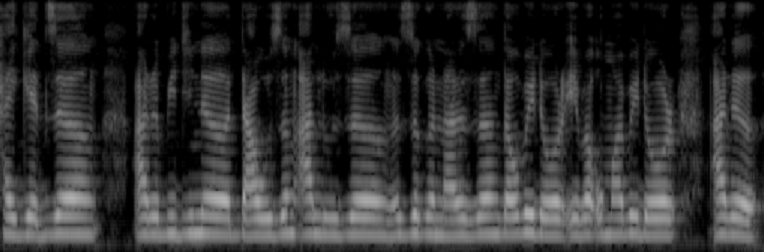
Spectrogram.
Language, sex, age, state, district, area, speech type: Bodo, female, 30-45, Assam, Chirang, rural, spontaneous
